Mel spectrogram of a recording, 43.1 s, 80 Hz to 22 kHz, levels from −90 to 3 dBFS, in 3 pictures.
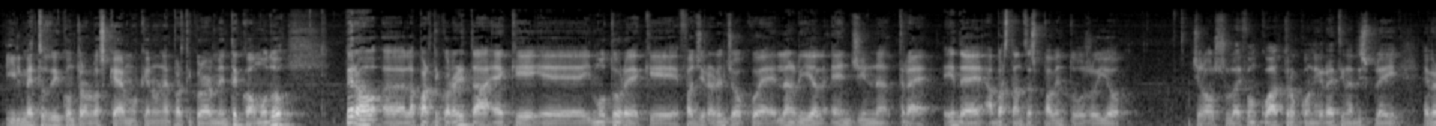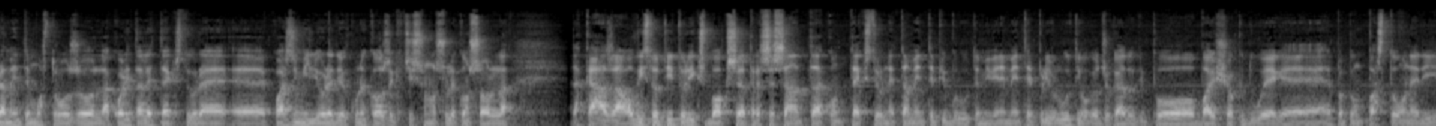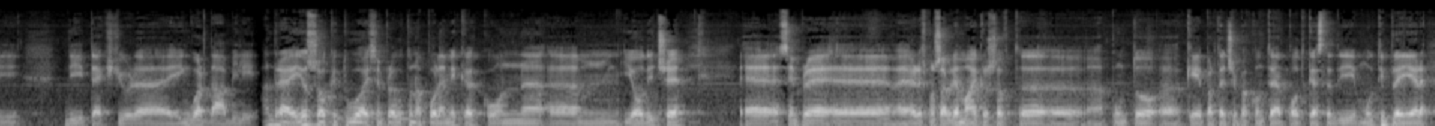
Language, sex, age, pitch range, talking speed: Italian, male, 20-39, 90-105 Hz, 175 wpm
